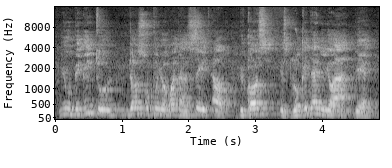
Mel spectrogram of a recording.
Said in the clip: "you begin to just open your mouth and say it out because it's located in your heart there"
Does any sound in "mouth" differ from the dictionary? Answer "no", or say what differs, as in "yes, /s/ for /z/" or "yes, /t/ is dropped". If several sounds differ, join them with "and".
yes, /t/ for /θ/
